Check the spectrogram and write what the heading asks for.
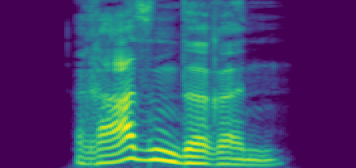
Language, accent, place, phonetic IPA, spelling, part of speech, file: German, Germany, Berlin, [ˈʁaːzn̩dəʁən], rasenderen, adjective, De-rasenderen.ogg
- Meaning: inflection of rasend: 1. strong genitive masculine/neuter singular comparative degree 2. weak/mixed genitive/dative all-gender singular comparative degree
